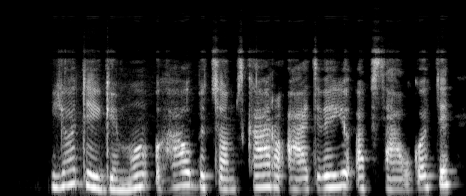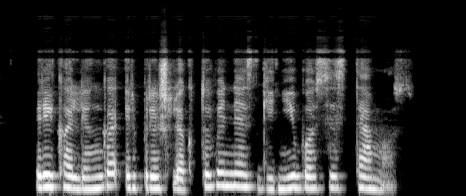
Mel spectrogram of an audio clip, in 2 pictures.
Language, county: Lithuanian, Alytus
